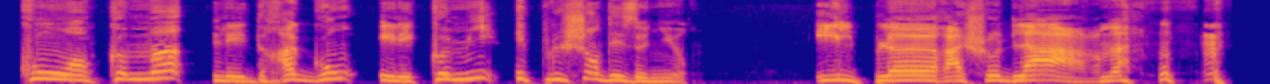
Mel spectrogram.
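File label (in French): French Female Blague; Dracthyr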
